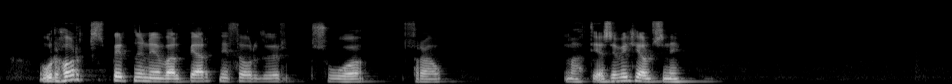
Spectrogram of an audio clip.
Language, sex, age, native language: Icelandic, male, 20-29, Icelandic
